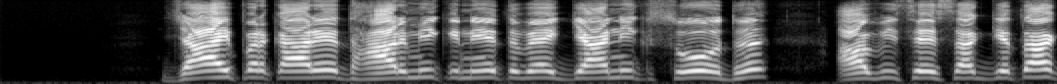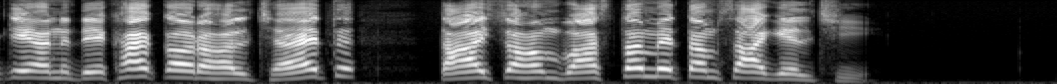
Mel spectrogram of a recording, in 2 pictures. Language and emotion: Maithili, angry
